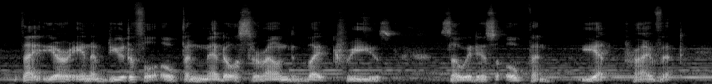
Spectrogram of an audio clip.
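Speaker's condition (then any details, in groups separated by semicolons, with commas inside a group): Cerebral palsy; diagnosed at birth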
